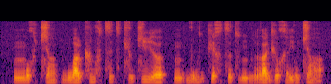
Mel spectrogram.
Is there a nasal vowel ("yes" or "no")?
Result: no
